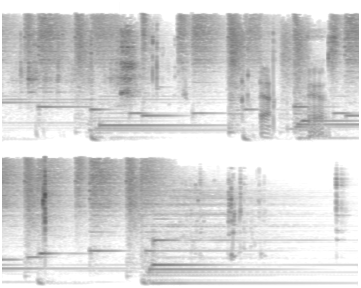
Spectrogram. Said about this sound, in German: Kannst du da noch Eiswürfel reinmachen, bitte? Ich schwitze. Da sind sie, da sind sie, die Eiswürfel.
